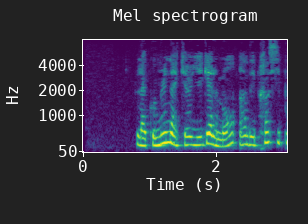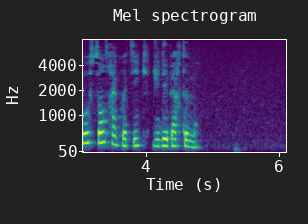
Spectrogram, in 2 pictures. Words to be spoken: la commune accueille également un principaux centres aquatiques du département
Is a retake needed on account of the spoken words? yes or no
yes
